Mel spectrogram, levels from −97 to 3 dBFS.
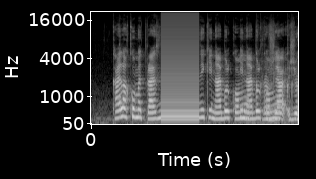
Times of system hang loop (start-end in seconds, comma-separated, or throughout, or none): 1.39-2.16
